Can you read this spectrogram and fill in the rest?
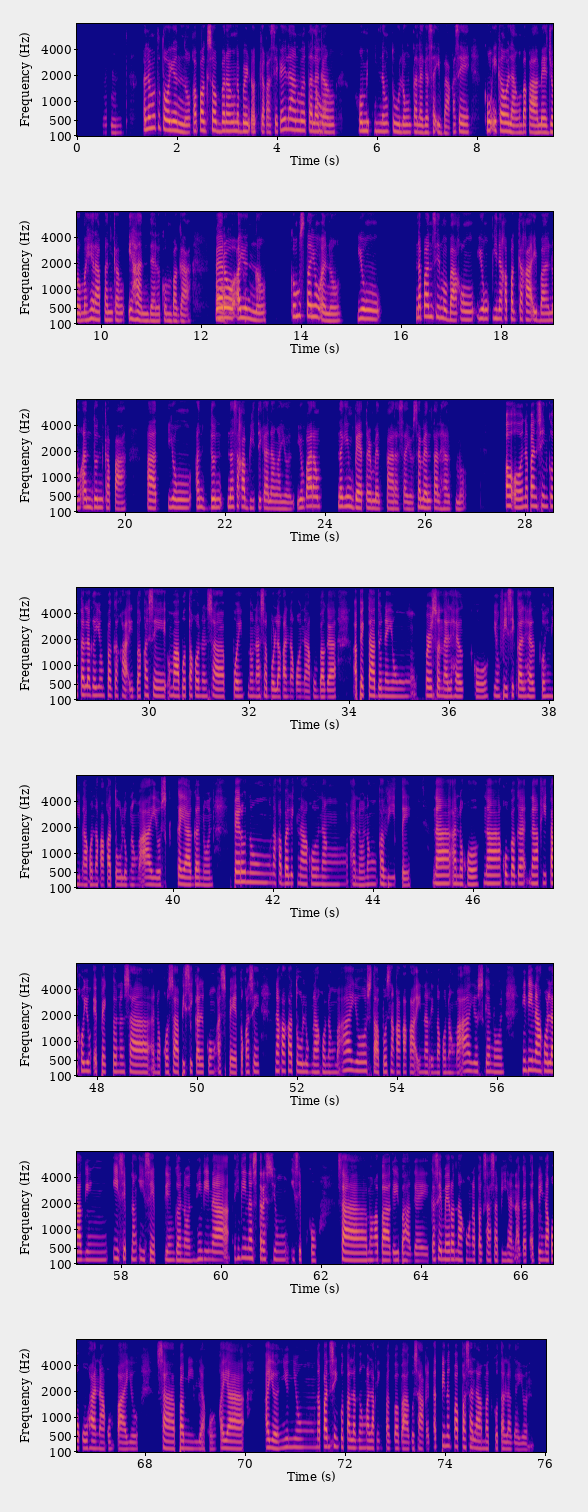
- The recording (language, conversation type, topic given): Filipino, podcast, Ano ang papel ng pamilya o mga kaibigan sa iyong kalusugan at kabutihang-pangkalahatan?
- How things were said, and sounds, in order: unintelligible speech; in English: "na-burnout"; in English: "betterment"; in English: "personal health"; other background noise; in English: "physical health"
